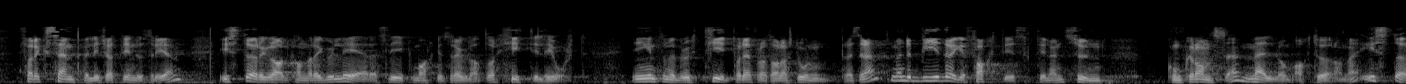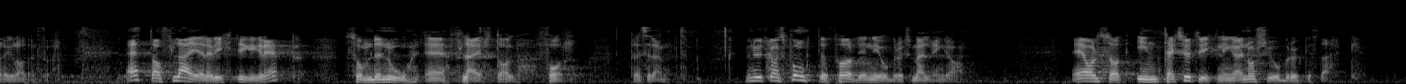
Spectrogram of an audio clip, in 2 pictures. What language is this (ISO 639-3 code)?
nno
